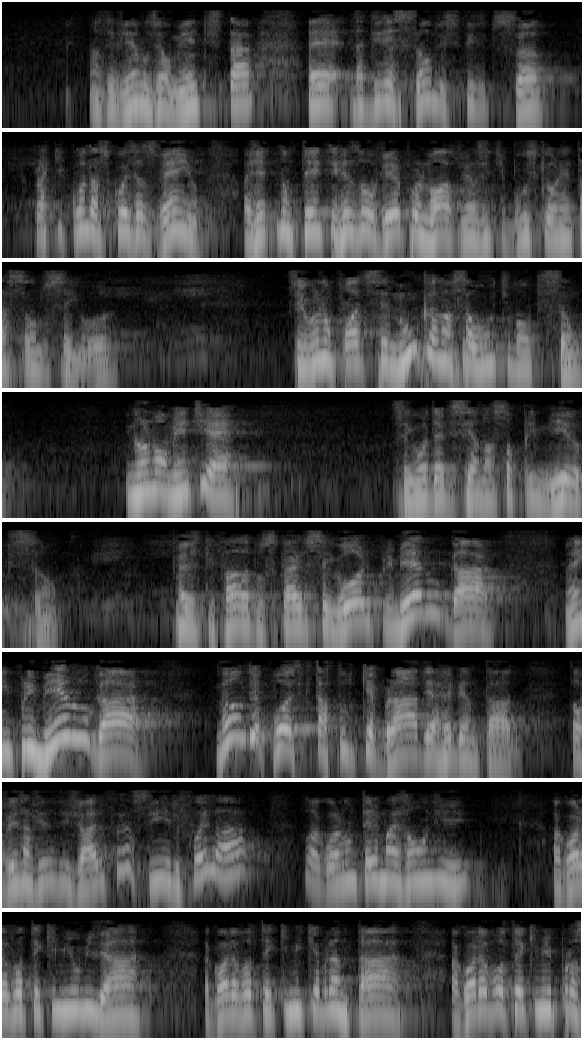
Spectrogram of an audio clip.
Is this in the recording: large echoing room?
yes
